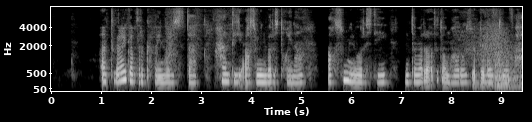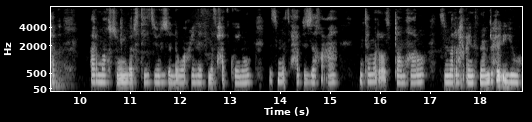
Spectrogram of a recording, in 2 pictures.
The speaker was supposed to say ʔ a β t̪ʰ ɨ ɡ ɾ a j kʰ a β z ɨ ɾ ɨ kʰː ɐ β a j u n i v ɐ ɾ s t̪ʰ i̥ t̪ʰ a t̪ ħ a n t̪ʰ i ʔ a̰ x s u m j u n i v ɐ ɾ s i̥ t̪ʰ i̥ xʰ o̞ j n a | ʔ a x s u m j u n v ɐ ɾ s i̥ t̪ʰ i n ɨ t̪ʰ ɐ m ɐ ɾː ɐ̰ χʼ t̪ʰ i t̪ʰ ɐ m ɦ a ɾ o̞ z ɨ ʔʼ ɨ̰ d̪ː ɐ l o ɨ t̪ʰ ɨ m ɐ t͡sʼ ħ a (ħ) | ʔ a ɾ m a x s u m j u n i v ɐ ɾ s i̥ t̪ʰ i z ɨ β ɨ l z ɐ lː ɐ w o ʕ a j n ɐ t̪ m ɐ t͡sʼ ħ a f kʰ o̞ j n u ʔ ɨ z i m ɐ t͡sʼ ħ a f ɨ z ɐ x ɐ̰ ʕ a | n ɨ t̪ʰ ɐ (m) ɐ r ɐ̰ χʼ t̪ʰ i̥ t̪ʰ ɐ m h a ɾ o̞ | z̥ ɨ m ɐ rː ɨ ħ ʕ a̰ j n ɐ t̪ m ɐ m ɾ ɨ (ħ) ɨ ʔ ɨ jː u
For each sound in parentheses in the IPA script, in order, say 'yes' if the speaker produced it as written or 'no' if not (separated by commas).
no, yes, yes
